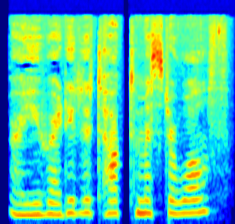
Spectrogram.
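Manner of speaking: ordinary talk, nothing marked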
